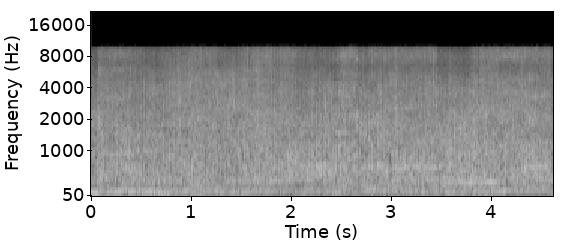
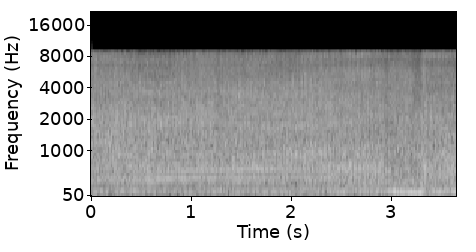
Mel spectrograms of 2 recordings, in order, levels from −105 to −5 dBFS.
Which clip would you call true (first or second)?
second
